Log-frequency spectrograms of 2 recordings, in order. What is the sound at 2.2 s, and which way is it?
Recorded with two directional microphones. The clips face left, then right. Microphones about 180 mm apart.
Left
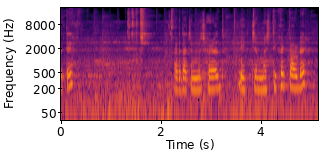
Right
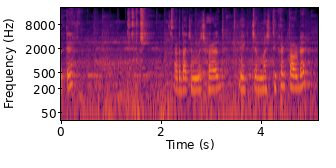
Speech, 20° left (ahead or behind).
